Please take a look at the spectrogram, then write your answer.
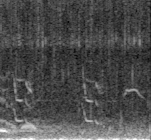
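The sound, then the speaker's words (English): Cranes call in a loose, overlapping chorus of honking, trumpeting cries, several birds over a low, steady background rumble, in the snow-covered wetlands of Kushiro National Park in windless weather, during the season of the dancing cranes. “It's the season of the dancing cranes.”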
